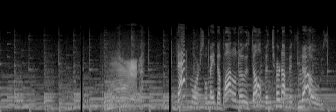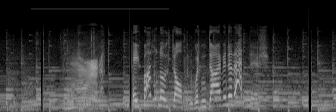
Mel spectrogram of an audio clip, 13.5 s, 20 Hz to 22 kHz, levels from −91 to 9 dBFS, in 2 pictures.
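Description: From 7.34 to 10.11 s a low buzz at 59.94 Hz appears, topped with hash and a faint, very high tone near 15.7 kHz, sitting well below the sound. This is video or display buzz: a screen or video cable coupling its field and line rates into the audio.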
